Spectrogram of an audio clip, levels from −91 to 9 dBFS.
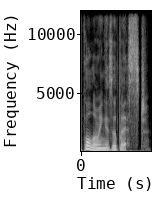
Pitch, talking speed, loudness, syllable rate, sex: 180 Hz, 225 wpm, -17 LUFS, 5.9 syllables/s, female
